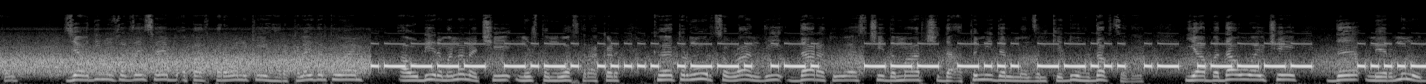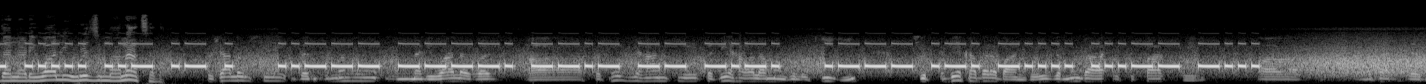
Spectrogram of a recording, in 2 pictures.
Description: Morse code, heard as a keyed tone, machine-sent, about 18 wpm, 850 Hz. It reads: 1C5PR OB7A1 45UAE 29QMC JR63B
